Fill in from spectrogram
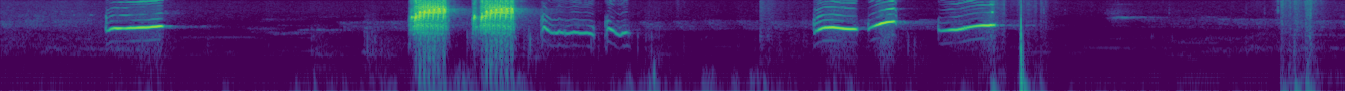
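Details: Cream-vented bulbul singing in the gacor variasi and ngeriwik style: short clear whistled notes, some rising, some falling, in scattered phrases, with two loud broad rustling bursts in the middle and a sharp click near the end.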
